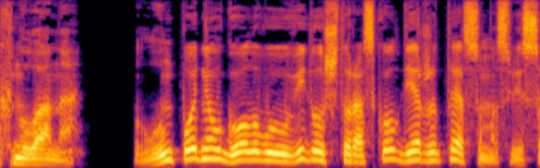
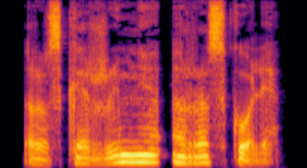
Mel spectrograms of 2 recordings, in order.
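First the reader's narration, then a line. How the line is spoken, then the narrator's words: Whisper. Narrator (Russian): она прошептала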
